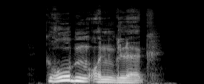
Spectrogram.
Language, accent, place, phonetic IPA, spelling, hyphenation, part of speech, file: German, Germany, Berlin, [ˈɡʁuːbn̩ˌʊnɡlʏk], Grubenunglück, Gru‧ben‧un‧glück, noun, De-Grubenunglück.ogg
- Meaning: mining accident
